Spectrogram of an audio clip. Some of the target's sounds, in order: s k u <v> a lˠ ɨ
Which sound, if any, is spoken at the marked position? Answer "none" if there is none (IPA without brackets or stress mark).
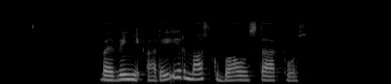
b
